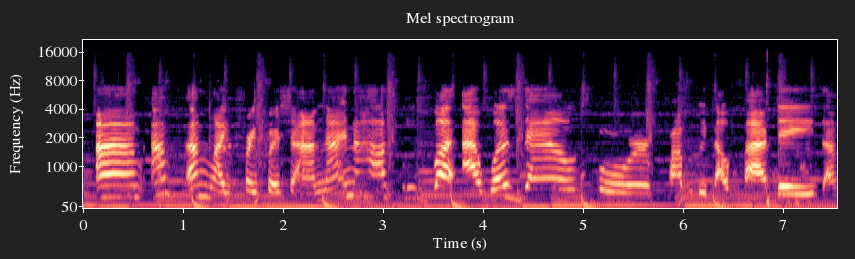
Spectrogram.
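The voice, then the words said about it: Hoarse, congested voice. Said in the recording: “hear it in my voice... couldn't breathe out my nostrils... Lost my voice”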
